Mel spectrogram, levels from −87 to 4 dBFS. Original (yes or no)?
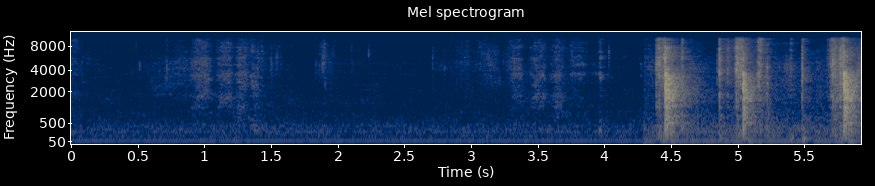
yes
